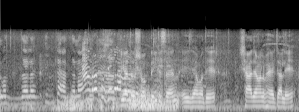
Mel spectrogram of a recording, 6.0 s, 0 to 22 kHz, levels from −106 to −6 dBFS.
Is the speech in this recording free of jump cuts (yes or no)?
no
